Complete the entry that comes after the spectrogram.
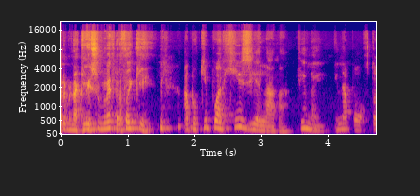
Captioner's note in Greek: γέλια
